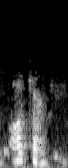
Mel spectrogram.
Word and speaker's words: autarky: was autarky. That's spelled A-U-T-A-R-K-Y, autarky, where,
